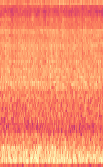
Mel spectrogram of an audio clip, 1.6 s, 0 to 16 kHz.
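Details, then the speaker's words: Wagner 5 hp repulsion-start motor from a pipe organ blower, wired for 230 V but run on 120 V: constant dry hiss and rush over the motor hum, no knocking or grinding; ball bearing noise, owner hopes regreasing quiets it. "not nearly as musical as the centuries it's got ball bearings those are a little noisier maybe when i regress them they'll quiet down"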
